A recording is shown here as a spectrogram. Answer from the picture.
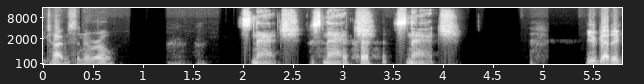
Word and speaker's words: Znatch: ScrMz, can you pronounce Znatch like 3 times in a row? Snatch, snatch, snatch.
